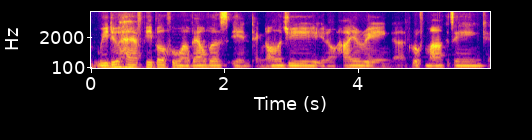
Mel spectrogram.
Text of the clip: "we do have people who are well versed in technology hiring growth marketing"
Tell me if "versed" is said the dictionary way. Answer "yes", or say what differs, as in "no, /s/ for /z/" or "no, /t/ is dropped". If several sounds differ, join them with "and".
no, /t/ is dropped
